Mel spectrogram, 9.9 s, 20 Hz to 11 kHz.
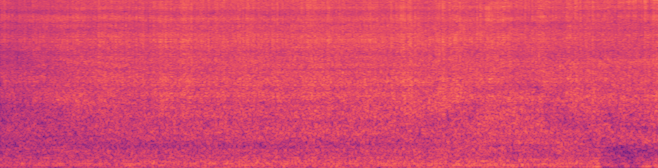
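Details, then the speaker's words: Parkade fan or air-conditioning unit makes a constant low drone with an uneven rattling, shaking vibration that never lets up; a second unit does it too, running from 1:30 to 5:12 am; source unclear. "but that rattling shaking noise that vibration noise at this the other one does it too"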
